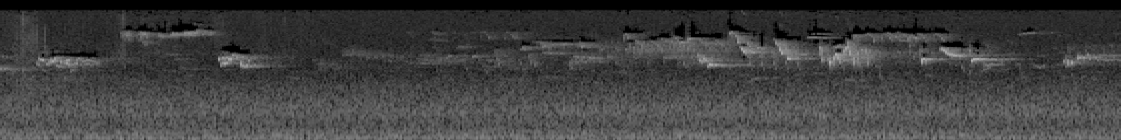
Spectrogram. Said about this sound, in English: And just for a change, rather than walking, I'm sitting on a bench, one of my favourite spots. Just enjoying the birdsong.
